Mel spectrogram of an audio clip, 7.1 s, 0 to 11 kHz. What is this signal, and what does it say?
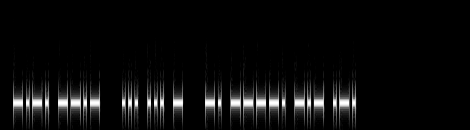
Morse code, heard as a keyed tone, about 25 wpm, 700 Hz. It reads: CQ SST N9KR
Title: K1USN SST QSO Practice - 25wpm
